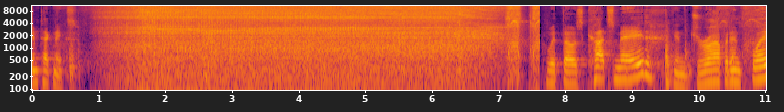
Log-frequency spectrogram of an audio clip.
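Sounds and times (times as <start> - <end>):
jigsaw cutting metal: 0.9 - 7.6.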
